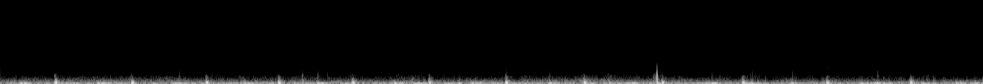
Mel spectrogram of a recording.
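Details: 35-year-old man's heartbeat recorded at the mitral (bicuspid) valve area after weightlifting; heart sounds after exercise.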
